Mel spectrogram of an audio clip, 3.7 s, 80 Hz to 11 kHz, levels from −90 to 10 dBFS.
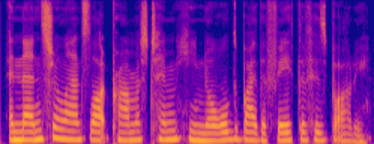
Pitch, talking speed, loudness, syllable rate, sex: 185 Hz, 225 wpm, -16 LUFS, 5.3 syllables/s, female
